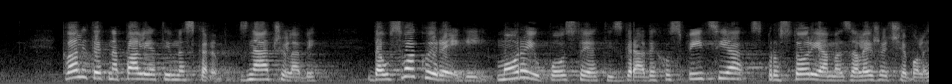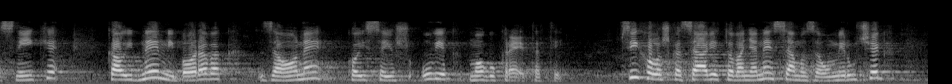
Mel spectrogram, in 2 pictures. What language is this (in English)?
Croatian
